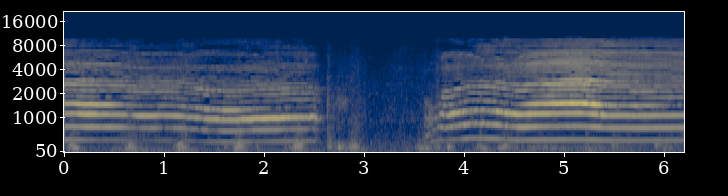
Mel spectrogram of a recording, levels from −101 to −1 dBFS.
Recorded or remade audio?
recorded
